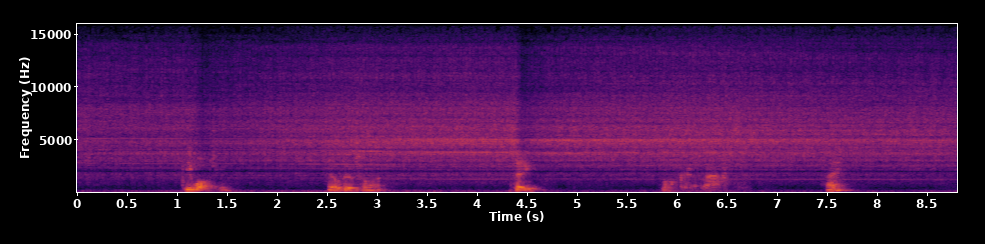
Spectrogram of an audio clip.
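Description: A boy speaks in short, quiet bursts.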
